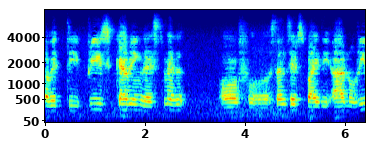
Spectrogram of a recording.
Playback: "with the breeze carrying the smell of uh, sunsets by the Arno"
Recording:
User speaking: No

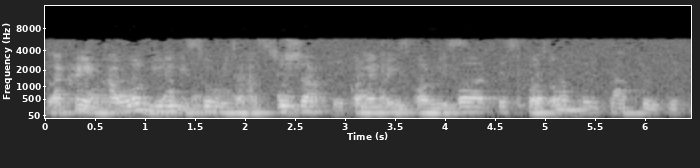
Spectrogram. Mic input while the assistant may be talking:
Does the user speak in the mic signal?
Yes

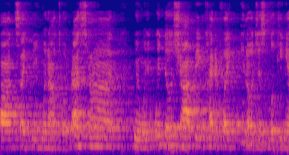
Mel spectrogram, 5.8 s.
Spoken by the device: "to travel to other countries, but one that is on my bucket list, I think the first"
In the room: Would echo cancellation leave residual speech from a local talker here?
Yes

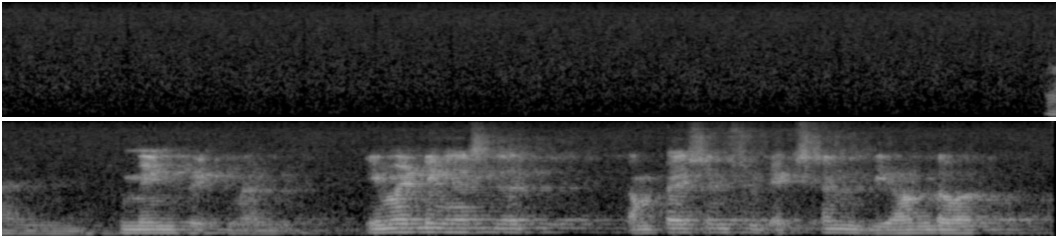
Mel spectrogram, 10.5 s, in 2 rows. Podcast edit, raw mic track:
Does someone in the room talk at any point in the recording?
Yes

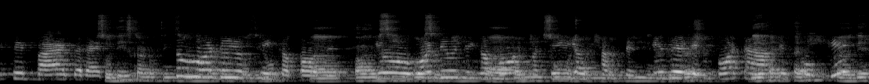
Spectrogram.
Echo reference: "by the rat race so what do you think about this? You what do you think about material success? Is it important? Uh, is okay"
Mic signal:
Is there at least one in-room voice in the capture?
Yes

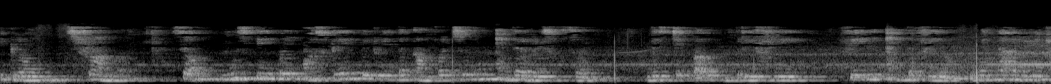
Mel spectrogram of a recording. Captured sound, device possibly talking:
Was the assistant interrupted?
No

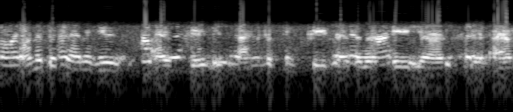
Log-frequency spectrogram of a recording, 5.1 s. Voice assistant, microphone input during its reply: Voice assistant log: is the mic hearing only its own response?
Yes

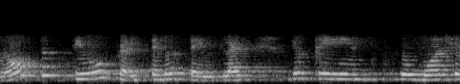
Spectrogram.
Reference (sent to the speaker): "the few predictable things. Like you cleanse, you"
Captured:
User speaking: No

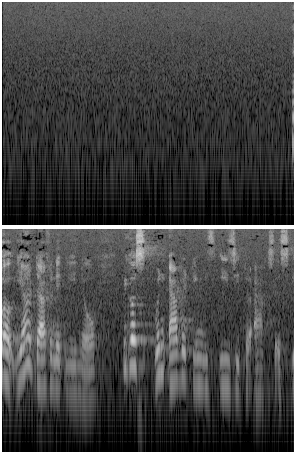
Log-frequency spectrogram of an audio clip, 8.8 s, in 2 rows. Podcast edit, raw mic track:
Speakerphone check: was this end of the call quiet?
No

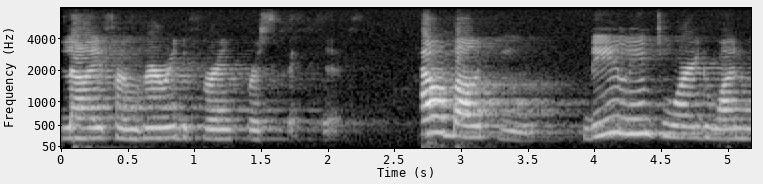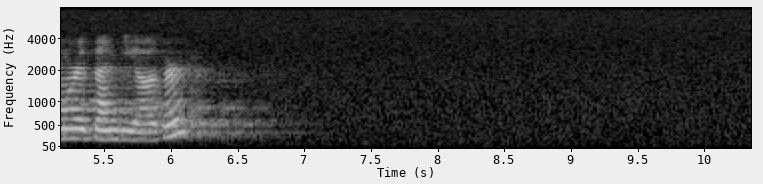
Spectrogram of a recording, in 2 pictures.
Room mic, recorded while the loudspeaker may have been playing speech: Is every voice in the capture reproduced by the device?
Yes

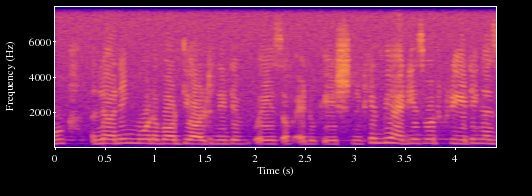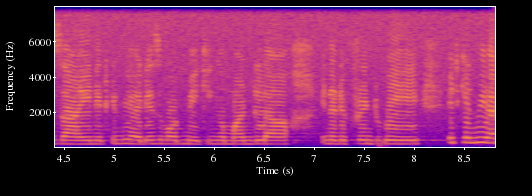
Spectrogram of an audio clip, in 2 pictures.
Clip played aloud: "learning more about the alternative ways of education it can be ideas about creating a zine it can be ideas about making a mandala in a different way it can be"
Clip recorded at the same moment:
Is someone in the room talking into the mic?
No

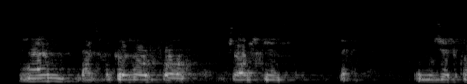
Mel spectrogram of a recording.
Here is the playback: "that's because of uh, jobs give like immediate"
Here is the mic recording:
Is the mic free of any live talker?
Yes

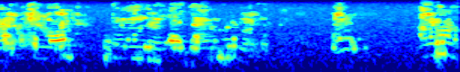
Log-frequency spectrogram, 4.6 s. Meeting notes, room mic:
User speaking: No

